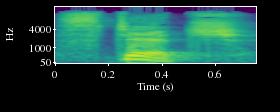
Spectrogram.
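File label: "stitch", English word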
